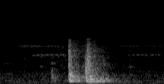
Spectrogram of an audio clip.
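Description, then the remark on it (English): A door swings shut with two quick, solid thuds in close succession, a dull wooden knock followed by the latch settling, moderately loud amid quiet. “Close the door.”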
